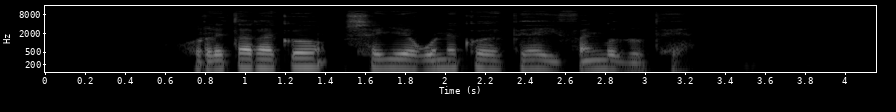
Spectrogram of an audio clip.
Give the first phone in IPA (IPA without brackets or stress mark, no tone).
o̞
